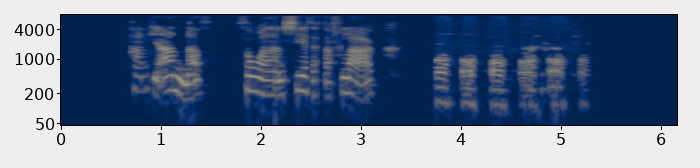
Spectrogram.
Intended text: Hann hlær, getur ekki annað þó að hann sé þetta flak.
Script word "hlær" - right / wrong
wrong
